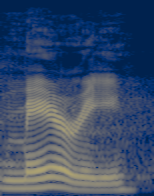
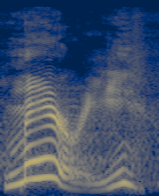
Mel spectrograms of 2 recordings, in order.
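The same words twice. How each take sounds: First: The name is said gently, not yelled. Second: The name is yelled in exasperation.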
